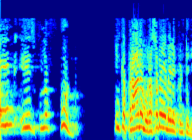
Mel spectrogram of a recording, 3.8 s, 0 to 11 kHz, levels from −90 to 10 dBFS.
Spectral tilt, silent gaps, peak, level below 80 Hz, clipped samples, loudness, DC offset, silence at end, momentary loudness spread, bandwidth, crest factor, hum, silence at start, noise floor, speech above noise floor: -6.5 dB/octave; none; 0 dBFS; -56 dBFS; under 0.1%; -12 LUFS; under 0.1%; 0 s; 10 LU; 7.2 kHz; 12 dB; none; 0 s; -86 dBFS; 74 dB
